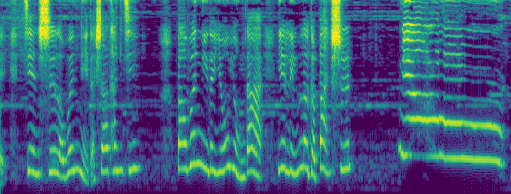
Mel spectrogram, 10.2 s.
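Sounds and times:
speech: 0.0 - 7.1, 8.0 - 8.6
cat meowing in fright: 8.0 - 10.1.

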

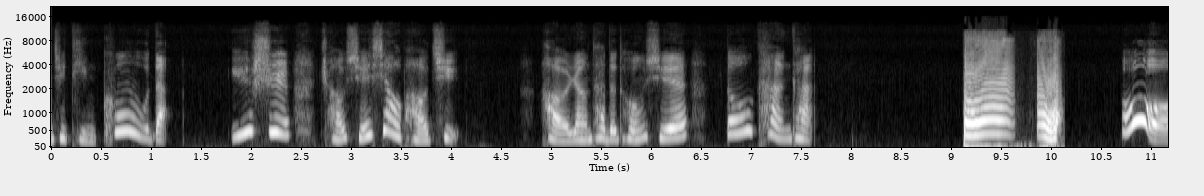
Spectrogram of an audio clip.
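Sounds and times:
speech: 0.0 - 4.2, 4.9 - 7.7, 9.2 - 10.0
buzzy fart sounds: 9.1 - 10.2.

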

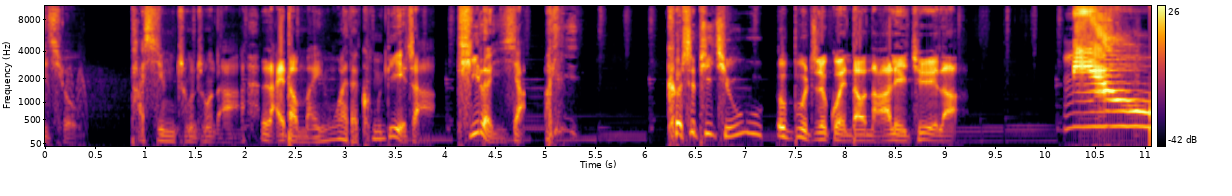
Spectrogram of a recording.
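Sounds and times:
speech: 0.0 - 5.4, 6.3 - 9.2, 10.2 - 11.0
cat meowing: 10.2 - 11.0.

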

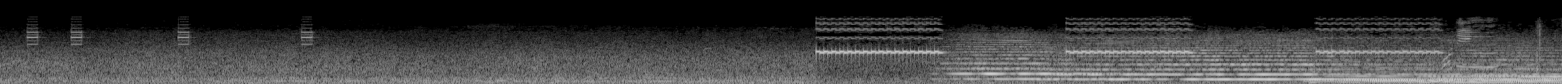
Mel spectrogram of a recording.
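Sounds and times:
electronic telephone ringing unanswered: 8.2 - 9.5, 10.7 - 12.0, 13.2 - 14.7
low musical drone: 9.2 - 15.6.

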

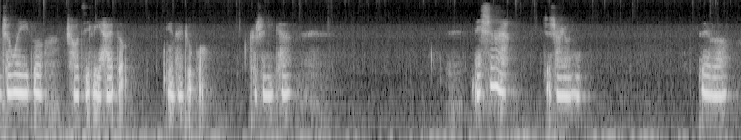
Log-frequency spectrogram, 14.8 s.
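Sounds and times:
speech: 0.0 - 2.6, 3.3 - 4.2, 5.0 - 5.9, 9.5 - 10.2, 10.9 - 11.7, 14.0 - 14.6
recorded rain falling: 0.0 - 14.8.

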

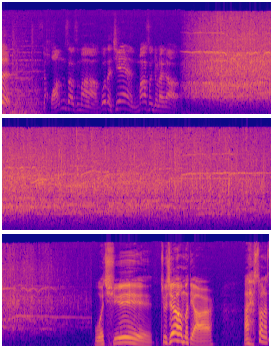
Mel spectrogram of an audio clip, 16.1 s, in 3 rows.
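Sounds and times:
speech: 1.0 - 4.0, 12.6 - 15.0, 15.6 - 16.1
crowd applause: 3.6 - 12.6.

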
